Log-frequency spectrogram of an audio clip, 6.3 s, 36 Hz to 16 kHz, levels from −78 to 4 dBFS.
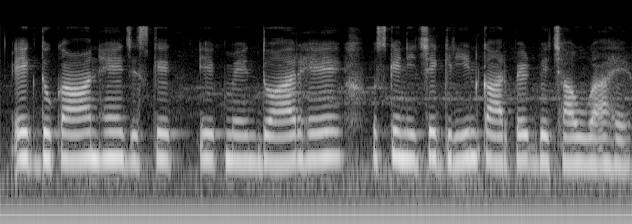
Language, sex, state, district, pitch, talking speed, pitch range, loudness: Hindi, female, Bihar, Sitamarhi, 210 Hz, 140 wpm, 200-215 Hz, -16 LUFS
